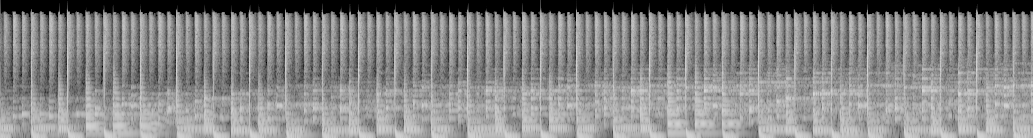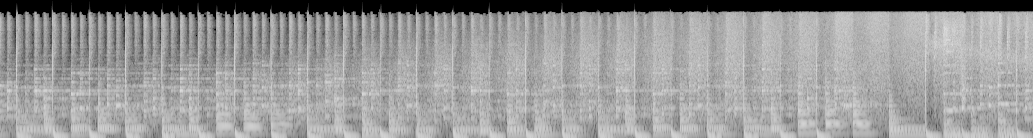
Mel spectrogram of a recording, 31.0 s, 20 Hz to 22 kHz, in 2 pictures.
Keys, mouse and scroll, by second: 1.2-3.1 drag, 5.1 click, 5.9 click, 7.3-10.2 typing, 11.5 shift+e, 12.8 click, 13.7 click, 14.7 click, 15.8 click, 16.9 click, 17.8 click, 19.1 ctrl+a, 20.4 click, 22.1 scroll down 2, 22.4 scroll up 2, 23.6 click, 25.3 click, 25.8-26.4 scroll down 2, 26.8 scroll down 2, 27.7 click, 28.6-29.6 typing, 30.4 click.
